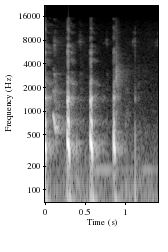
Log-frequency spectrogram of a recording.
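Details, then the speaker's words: Podcast host laughing and coughing, describing himself as wheezing; cough. "I sound like an idiot I'm like wheezing oh my God this is what I said you can't be doing [ __ ] coughing the whole [ __ ] time we're doing this Steve right had to get that out"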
